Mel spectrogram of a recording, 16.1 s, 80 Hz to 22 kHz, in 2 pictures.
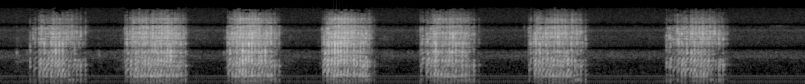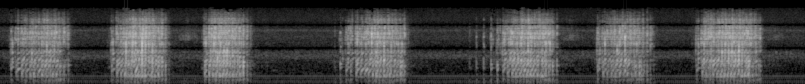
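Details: A female Persian fallow deer (Dama mesopotamica) at Hai-Bar Carmel, Israel, 29 August 2019, gives harsh, breathy estrous calls signalling she is in estrus, repeated about once a second.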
